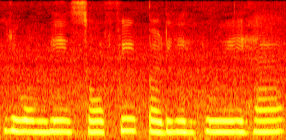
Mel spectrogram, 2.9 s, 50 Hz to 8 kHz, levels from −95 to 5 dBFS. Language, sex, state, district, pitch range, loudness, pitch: Hindi, female, Punjab, Fazilka, 230-235 Hz, -12 LUFS, 230 Hz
